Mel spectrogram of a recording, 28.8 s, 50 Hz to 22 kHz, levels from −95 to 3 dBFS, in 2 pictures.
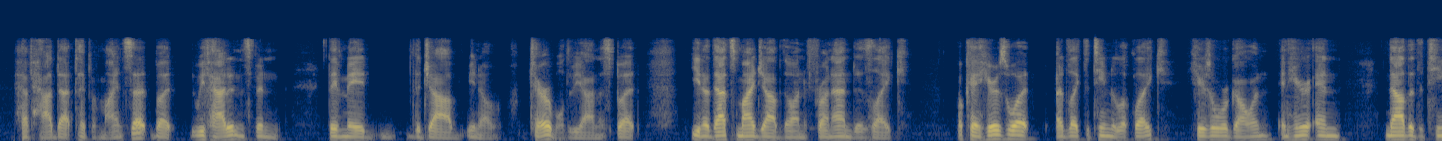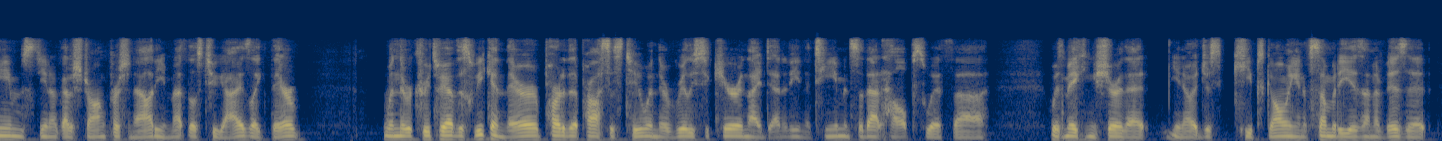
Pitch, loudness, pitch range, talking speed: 95 Hz, -29 LUFS, 90-105 Hz, 240 wpm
